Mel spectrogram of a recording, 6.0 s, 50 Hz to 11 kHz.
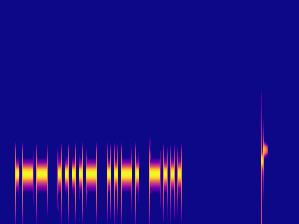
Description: Morse code, heard as a keyed tone, about 17 wpm, 700 Hz. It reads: W4FB
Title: USA Call Signs - 4 Characters - 3x Character Spacing - 17wpm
